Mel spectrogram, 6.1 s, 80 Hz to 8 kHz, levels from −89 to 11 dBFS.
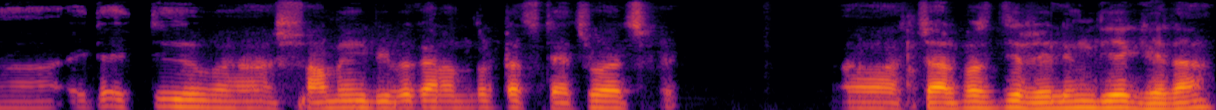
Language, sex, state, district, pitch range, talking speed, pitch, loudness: Bengali, male, West Bengal, North 24 Parganas, 120-135 Hz, 150 wpm, 130 Hz, -21 LUFS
